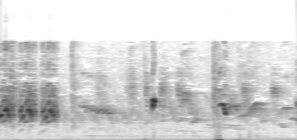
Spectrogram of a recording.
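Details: Crimson sunbird (sogok ontong) calling a male, used as tutor audio: three quick high twittering bursts, then thin scattered chirps and a short sharp note near the end.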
